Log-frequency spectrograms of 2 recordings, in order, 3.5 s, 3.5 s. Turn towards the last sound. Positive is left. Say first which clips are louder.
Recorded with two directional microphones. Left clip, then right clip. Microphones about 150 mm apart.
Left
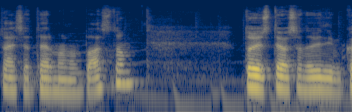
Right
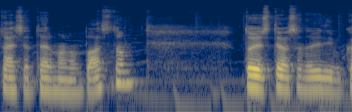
# left 2 dB
turn(degrees=20)  # may be behind; listen again after turning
